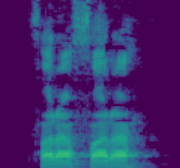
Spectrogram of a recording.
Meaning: road
- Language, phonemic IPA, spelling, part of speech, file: Kikuyu, /βàɾàβàɾà(ꜜ)/, barabara, noun, LL-Q33587 (kik)-barabara.wav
